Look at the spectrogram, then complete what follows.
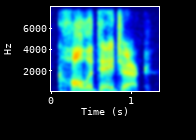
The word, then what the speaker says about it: Kolodajek: I've been corrected. The correct pronunciation is Kolodajek.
